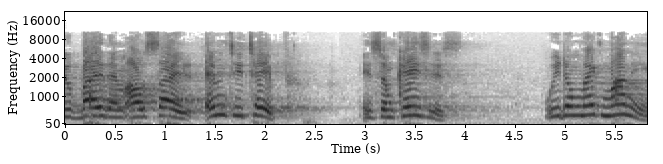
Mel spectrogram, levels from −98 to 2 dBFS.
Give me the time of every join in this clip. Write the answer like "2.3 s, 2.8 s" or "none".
none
